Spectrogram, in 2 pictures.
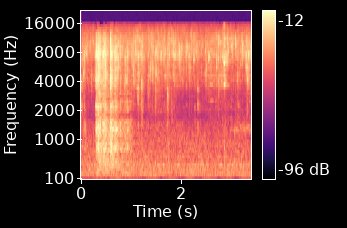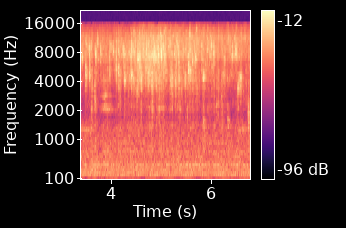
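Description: Breaded chicken cutlets frying in a skillet: a steady, faint sizzling hiss with fine crackle, briefly louder just after the start as a cutlet is lifted from the pan.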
